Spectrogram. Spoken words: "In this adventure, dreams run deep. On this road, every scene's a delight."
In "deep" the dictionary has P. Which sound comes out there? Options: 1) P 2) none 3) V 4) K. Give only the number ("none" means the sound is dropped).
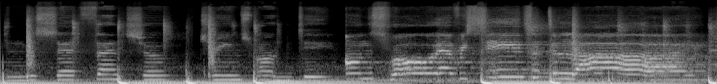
2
